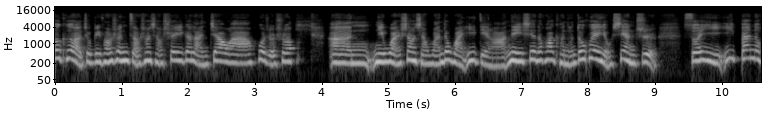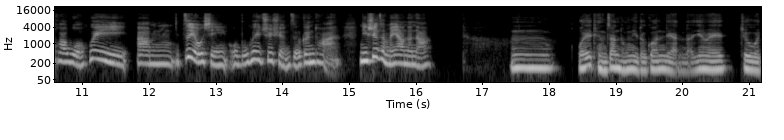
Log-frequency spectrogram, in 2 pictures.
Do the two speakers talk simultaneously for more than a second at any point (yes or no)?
no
